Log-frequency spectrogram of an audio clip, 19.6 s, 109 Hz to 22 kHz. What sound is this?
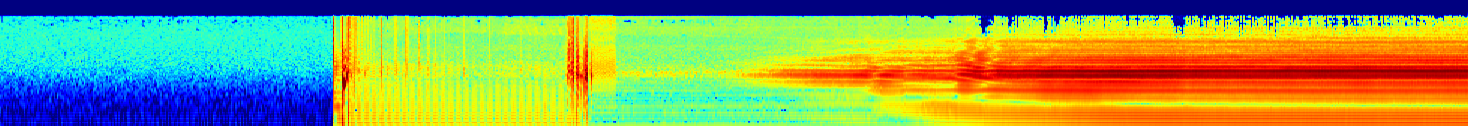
[Elektrosluch] CRT TV Powering Up
Electromagnetic field recording of a CRT TV using a homemade Elektrosluch and a Yulass portable audio recorder.
8bit, CRT, TV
